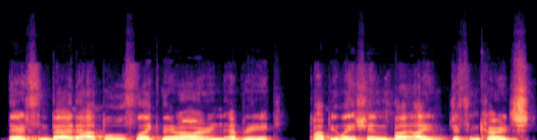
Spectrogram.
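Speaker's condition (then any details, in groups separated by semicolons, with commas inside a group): Cerebral palsy; speech affected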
